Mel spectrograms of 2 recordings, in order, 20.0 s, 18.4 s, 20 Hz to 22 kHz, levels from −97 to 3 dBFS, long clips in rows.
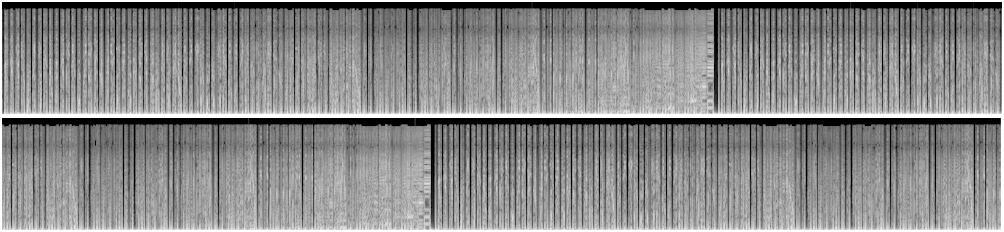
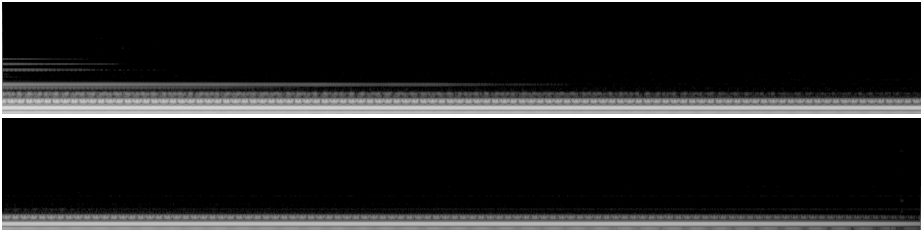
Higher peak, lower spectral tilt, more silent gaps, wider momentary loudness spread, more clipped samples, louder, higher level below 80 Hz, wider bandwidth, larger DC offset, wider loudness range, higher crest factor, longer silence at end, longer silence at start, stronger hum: first, 0 dBFS vs -6 dBFS; second, -3.5 dB/octave vs -16.5 dB/octave; neither; second, 4 LU vs 14 LU; neither; first, -14 LUFS vs -21 LUFS; first, -14 dBFS vs -38 dBFS; first, 17.5 kHz vs 1.2 kHz; neither; second, 2 LU vs 12 LU; about the same, 10 dB vs 14 dB; second, 0 s vs 0.25 s; about the same, 0 s vs 0 s; neither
